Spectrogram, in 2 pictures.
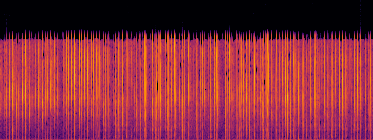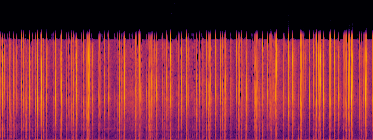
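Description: A green plastic roll-on deodorant bottle is tapped rapidly with long nails, first held upright and then held sideways. A dense, continuous stream of quick, crisp plastic clicks runs throughout, over a steady low hum.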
